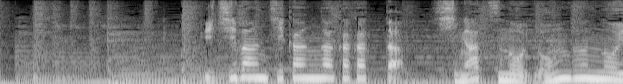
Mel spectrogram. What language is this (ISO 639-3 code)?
jpn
